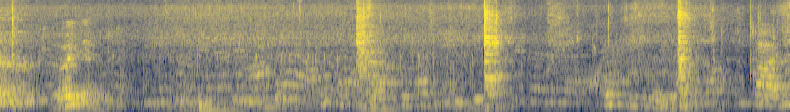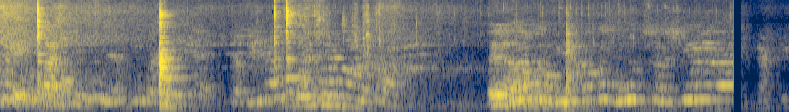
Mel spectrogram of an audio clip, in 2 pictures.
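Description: Stirring in a pot of potato and stem curry after a little water is added, with soft scraping and clinking of a spoon against the pan and light sizzling, intermittent under ongoing talk.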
